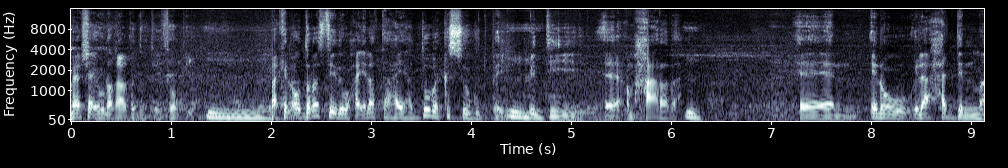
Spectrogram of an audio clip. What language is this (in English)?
Arabic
